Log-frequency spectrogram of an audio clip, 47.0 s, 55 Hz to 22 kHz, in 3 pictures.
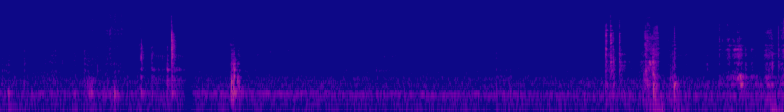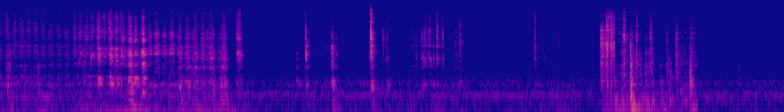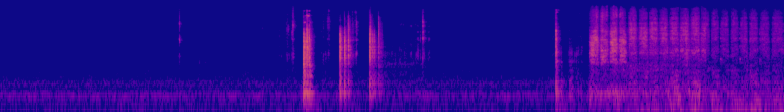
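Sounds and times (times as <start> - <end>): file strokes on metal: 14.5 - 20.6, 43.2 - 47.0.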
